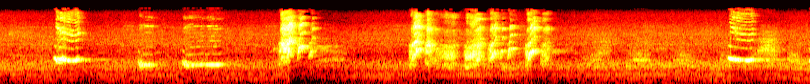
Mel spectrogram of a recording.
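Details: Juvenile grey butcherbird practising its song: short, clear whistled notes held fairly level, mixed with harsh, scratchy bursts that bunch together in the middle, followed by a final whistle.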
